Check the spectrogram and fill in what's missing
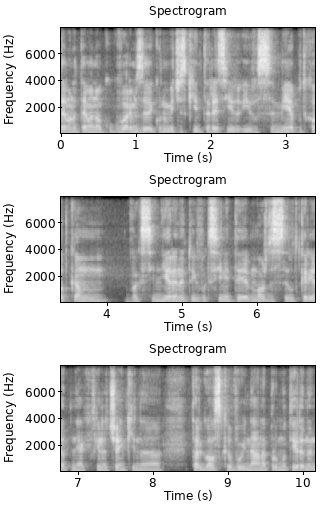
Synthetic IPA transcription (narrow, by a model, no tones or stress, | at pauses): ɛmənɐt̪ɛmənoɐkoɡovɔɾimzɐɛkonomit͡ʃɛsk̟iːnt̪ɛɾɛsiivfsɐmijəpot̪xɔt̪kəm | vɐksiniɾɐnɛt̪oivɐksinit̪ɛmɔʒɛd̪ɐsɛot̪kɾijət̪nʲakə̥kvinɐt͡ʃɛŋkʰʲinɐt̪ɐɾɡɔfskəvojnanɐpɾomot̪iɾɐnɛ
